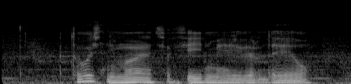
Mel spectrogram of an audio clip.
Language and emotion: Russian, sad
